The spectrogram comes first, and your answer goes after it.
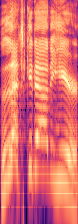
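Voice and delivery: put-on yelling. Retelling shoving a friend away while yelling at him, retelling a yell. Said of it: "I'm shoving Moose and yelling at him".

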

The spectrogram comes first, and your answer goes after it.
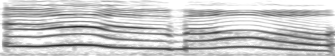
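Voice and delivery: very high, loud, squeaky cartoon-bird squeal, ooh stretched. Narrating a story, three chicks screaming at Mole, screaming in Tweety voice. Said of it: "in their Tweety voice".

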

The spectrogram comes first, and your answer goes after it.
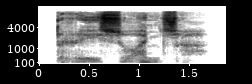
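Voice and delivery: croaked out, very low, rough and hoarse. Narrator reads a character's exclamation to his companions, hoarse croak. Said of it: "прохрипів Маккен".

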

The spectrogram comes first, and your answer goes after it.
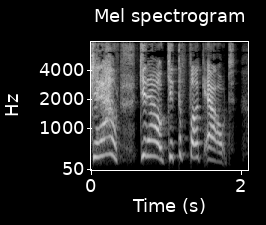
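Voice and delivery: very high-pitched, piercing, shrieked scream. Retelling a boyfriend sitting up in bed at night: imitating someone screaming.

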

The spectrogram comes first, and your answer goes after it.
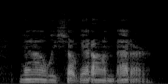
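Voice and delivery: ordinary delivery

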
